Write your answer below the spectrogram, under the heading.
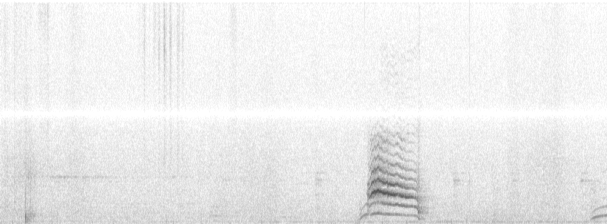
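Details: One clear meow of just over a second, rising quickly then sinking, from a cat said to meow in a very funny manner; otherwise a quiet indoor background with a short tap early and another meow just starting at the end.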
